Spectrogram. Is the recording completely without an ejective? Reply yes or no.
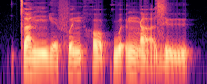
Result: yes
